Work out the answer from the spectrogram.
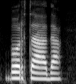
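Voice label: "bortada", female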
